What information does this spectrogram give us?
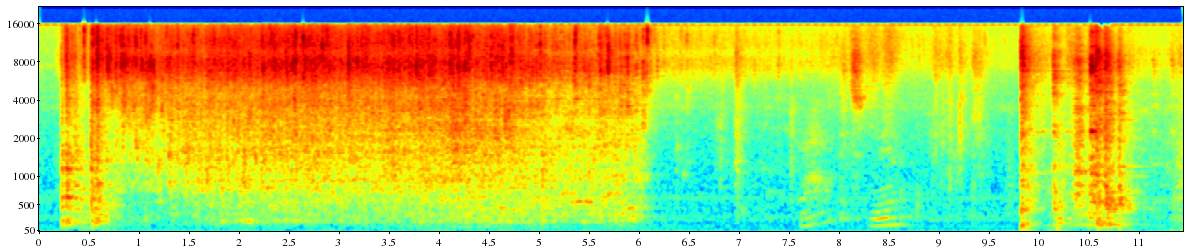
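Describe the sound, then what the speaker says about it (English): Hot sugar water being poured into a sanitized winemaking bucket, a steady loud gushing splash lasting about six seconds, followed by quieter clinks and handling sounds of dishes and utensils. "We're just going to take the hot sugar water and we're going to dump it into the sanitized"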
